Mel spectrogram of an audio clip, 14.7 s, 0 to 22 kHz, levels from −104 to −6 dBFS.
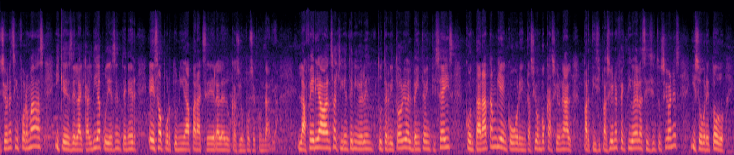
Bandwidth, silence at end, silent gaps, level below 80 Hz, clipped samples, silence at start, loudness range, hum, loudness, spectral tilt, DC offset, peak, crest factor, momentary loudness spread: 14 kHz; 0.05 s; none; -72 dBFS; under 0.1%; 0 s; 4 LU; none; -32 LUFS; -6.5 dB/octave; under 0.1%; -12 dBFS; 20 dB; 11 LU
